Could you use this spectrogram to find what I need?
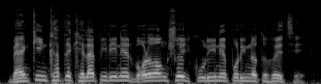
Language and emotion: Bengali, neutral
